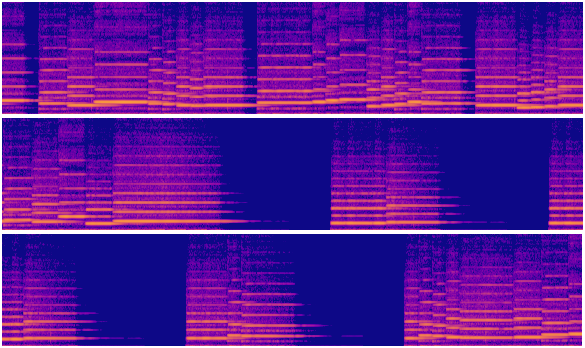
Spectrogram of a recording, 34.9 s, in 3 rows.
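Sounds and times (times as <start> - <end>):
flute: 0.0 - 16.5, 18.2 - 20.8, 22.6 - 25.1, 27.0 - 29.4, 31.3 - 34.8.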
